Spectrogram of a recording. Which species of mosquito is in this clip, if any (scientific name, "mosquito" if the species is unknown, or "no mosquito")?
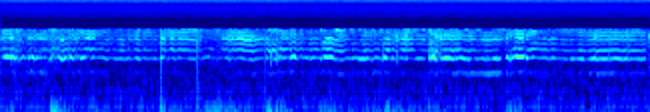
mosquito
